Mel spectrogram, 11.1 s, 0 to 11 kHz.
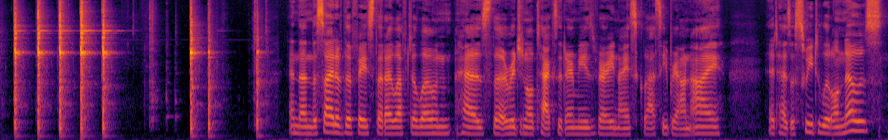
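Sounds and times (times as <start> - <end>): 
hammer striking metal parts of a taxidermy piece: 0.0 - 1.6, 2.4 - 3.4
speech: 3.6 - 11.0.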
